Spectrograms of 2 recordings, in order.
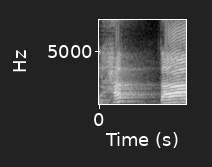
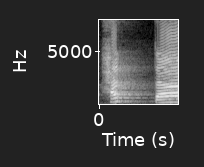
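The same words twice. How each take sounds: No difference in how they are said.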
